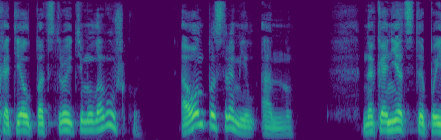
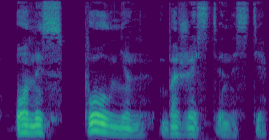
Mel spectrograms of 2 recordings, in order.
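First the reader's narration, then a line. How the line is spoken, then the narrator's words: Whisper. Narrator (Russian): шепнула она мне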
